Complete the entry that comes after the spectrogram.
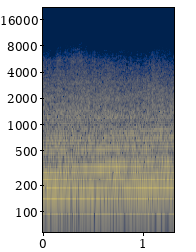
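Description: A race car in a sim racing game at Imola roars steadily and loudly as it enters the pits, a dense, constant engine drone with no talk over it.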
